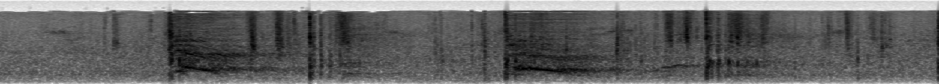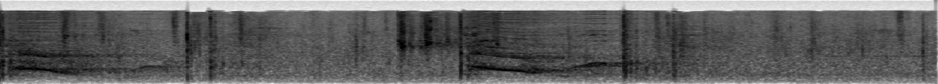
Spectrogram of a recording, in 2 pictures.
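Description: Tennis rally: a female player serves about a second in and lets out a loud falling shriek with each of her strokes, four in all, each on the crack of her racket. Between them come fainter pops of the opponent's racket and the ball bouncing.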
